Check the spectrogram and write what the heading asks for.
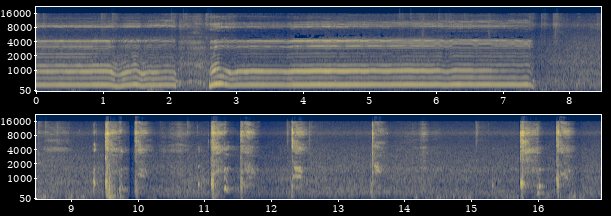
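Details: Acted coughing in a comedy clip about an ice cream offer: a long sustained sung or hummed note, then about seven short, sharp cough bursts in a quiet room.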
